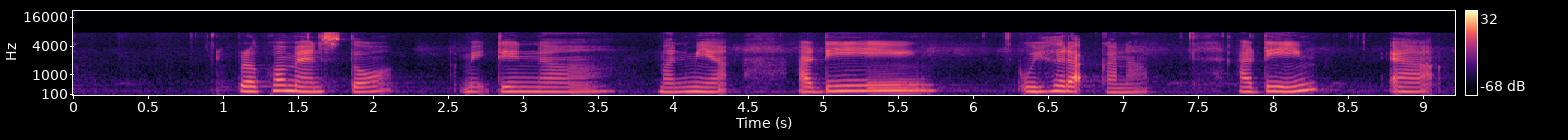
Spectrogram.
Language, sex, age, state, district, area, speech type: Santali, female, 18-30, West Bengal, Jhargram, rural, spontaneous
